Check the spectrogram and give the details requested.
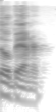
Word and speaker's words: Obanor: It's the pronunciation guide says O'Banner.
